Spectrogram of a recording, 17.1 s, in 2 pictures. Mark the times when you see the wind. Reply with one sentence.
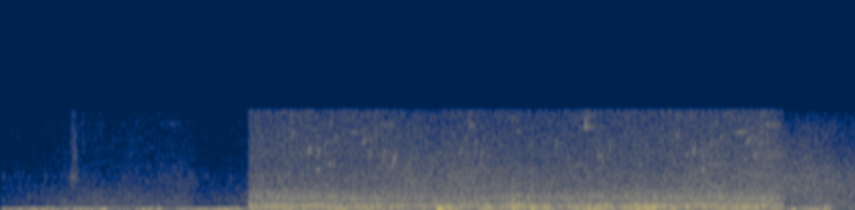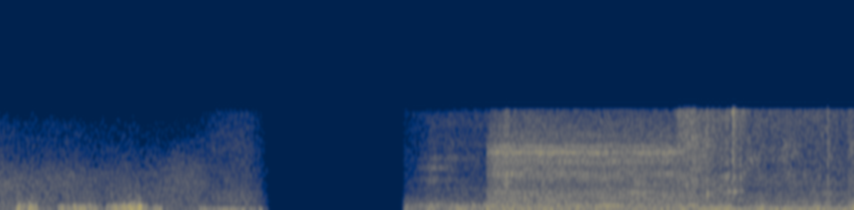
The wind can be heard from 0.0 to 11.2 s.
